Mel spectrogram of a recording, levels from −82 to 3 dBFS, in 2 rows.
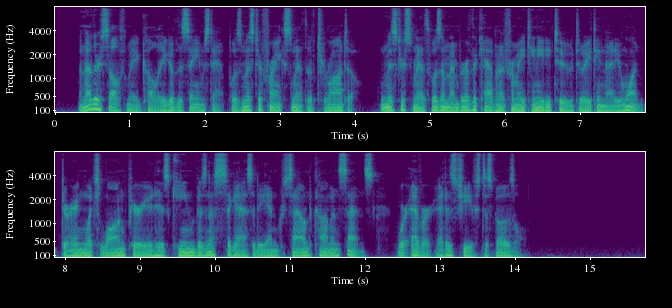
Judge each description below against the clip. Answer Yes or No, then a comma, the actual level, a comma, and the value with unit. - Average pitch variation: Yes, average, 3.0 semitones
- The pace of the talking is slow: No, average, 170 wpm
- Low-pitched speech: Yes, very low, 85 Hz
